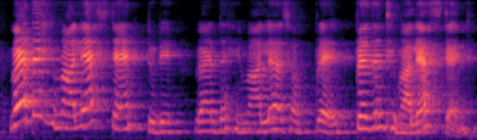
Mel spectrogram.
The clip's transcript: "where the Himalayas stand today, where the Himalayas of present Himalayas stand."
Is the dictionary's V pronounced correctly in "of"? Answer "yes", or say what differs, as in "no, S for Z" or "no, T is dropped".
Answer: no, P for V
